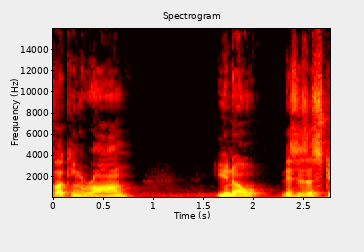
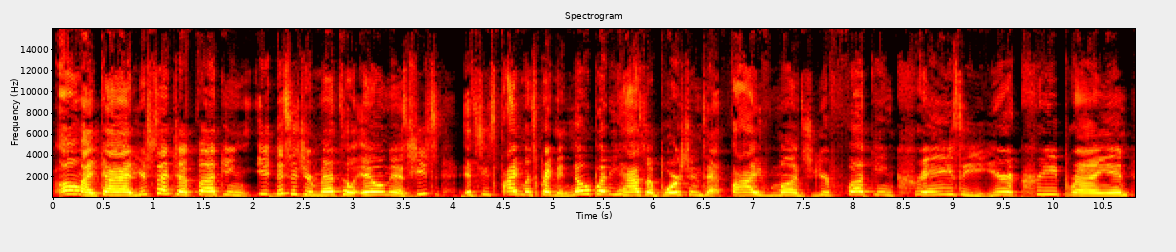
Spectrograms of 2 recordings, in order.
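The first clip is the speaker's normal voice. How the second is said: much higher, slow mock of mom scolding; 11 semitones higher, slower than usual. Son imitates mom scolding him, high mocking voice. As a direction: sneer it as his mom, pitched way up. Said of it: "my mom's like".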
